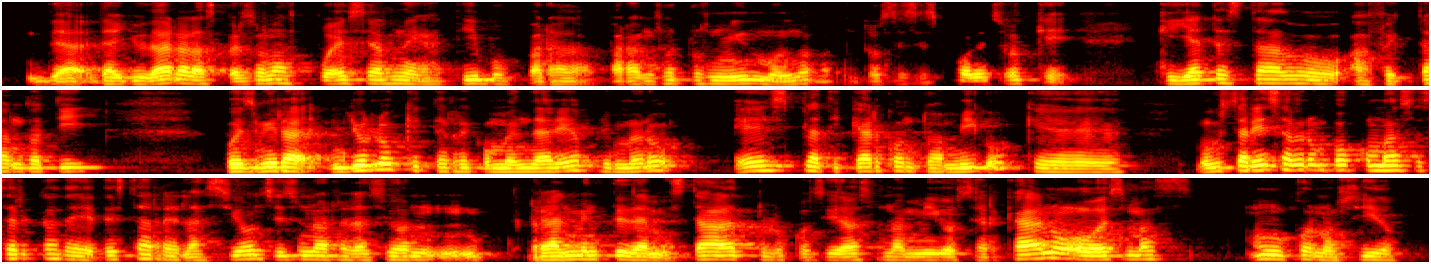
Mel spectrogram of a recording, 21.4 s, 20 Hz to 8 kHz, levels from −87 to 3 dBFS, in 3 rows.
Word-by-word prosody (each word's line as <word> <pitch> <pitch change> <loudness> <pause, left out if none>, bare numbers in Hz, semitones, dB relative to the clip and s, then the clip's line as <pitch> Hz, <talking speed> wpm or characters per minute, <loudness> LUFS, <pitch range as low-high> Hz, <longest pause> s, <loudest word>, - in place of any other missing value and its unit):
de - - -2
a - - +2
de - - -3
ayudar 115 +5 +3
a - - +6
las 120 -2 +2
personas 135 +6 -2
puede 125 +1 +1
ser 130 0 -2
negativo, 110 0 -3
para 105 +1 -5
para 110 +1 -2
nosotros 120 +2 -8
mismos, 120 -3 +1
¿no? 130 - -7
Entonces, 110 +1 -17
es - - -21
por 115 0 -1
eso 125 +2 -7
que 130 - -12 0.4
que 120 - -5
ya 130 +1 +3
te 145 - -2
ha - - -3
estado 135 -3 0
afectando 115 +4 -3
a 125 - -4
ti. 135 0 -3 0.6
Pues 130 0 +4
mira, 145 +1 +6
yo 130 +7 +6
lo 200 +2 +4
que 155 - -6
te 135 - -4
recomendaría 125 +5 +2
primero, 150 +5 -1 0.2
es 160 +2 0
platicar 150 -2 0
con 145 -1 -3
tu - - -4
amigo, 125 +3 0
que, 115 -3 -1 0.3
me - - 0
gustaría 160 +6 +4
saber 180 +1 +2
un 180 0 -1
poco 175 -1 -1
más 165 0 +3
acerca 155 0 -4
de 130 -5 -1
de 135 - -5
esta 150 +3 -2
relación. 125 +4 -2
Si 130 - -4
es 130 - -6
una 130 -1 +2
relación, 120 0 -2
mm, - - -8 0.2
realmente 135 +2 +3
de - - +4
amistad, 130 +4 +2
tú 125 - -8
lo 115 0 -9
consideras 110 +1 -2
un 120 - -6
amigo 110 0 0
cercano 150 - +2
o 130 -6 +6
es 130 +1 -2
más 140 0 -4 0.3
un 145 -3 0
conocido. 115 -3 -3
130 Hz, 200 wpm, -21 LUFS, 115-140 Hz, 0.6 s, a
